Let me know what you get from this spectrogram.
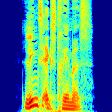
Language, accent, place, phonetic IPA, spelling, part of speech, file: German, Germany, Berlin, [ˈlɪŋksʔɛksˌtʁeːməs], linksextremes, adjective, De-linksextremes.ogg
- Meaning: strong/mixed nominative/accusative neuter singular of linksextrem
